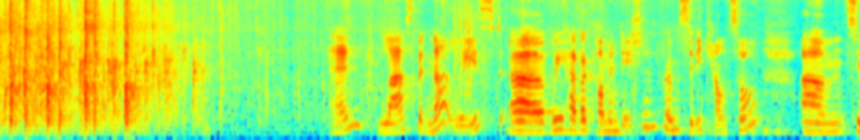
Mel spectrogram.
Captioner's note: applause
